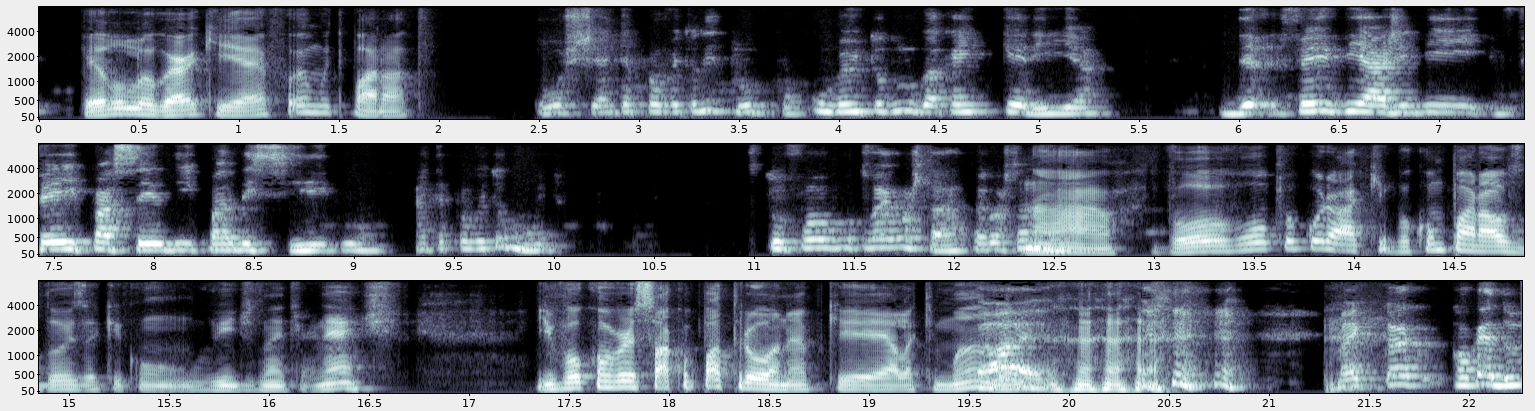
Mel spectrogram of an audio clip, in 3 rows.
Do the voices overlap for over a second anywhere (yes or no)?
no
